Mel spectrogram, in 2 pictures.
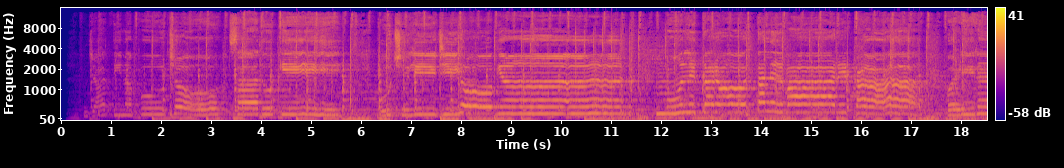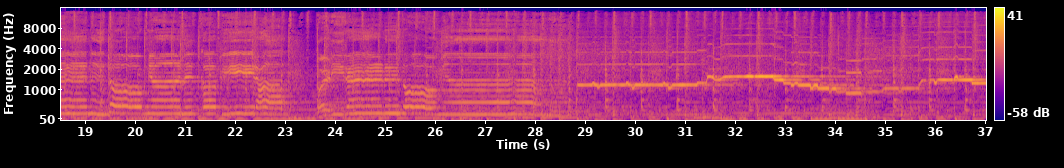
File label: Slowed Reverb Ringtone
